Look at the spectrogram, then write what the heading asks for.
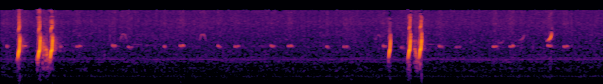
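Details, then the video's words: Quail giving two quick bursts of sharp, clipped triple notes about four seconds apart, with soft high chirps between them. "batair ki awaz|quail sounds"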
